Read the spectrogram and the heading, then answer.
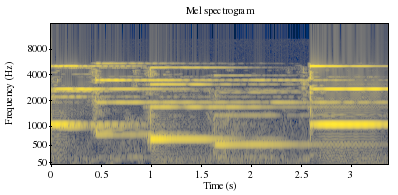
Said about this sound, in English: If I shake in eight directions, I can make each of eight bells ring. If I shake down, one bell rings. If I come up, a different bell rings. In a bell, out a bell, down a bell, oops, down a bell, up a bell, in a bell, and out.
